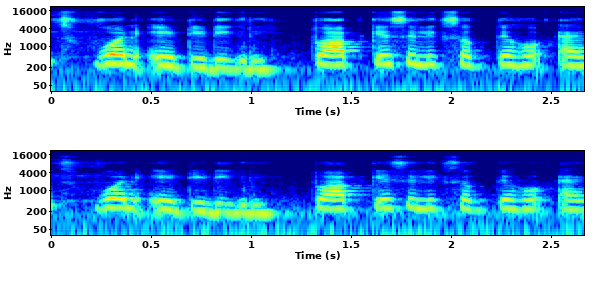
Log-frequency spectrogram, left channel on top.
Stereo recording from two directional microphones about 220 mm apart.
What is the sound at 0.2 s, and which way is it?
A woman's voice, 45° left (ahead or behind).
